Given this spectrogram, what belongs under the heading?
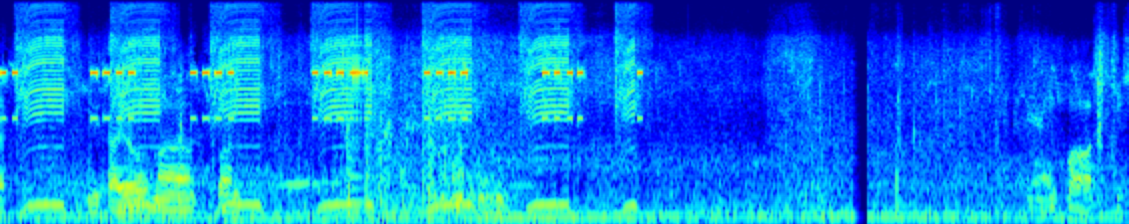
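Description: An alarm clock beeps in six evenly spaced bursts of rapid electronic tones over a steady background hum, then stops while someone speaks nearby.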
